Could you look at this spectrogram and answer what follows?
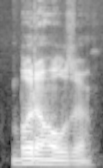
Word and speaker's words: Budenholzer: Budenholzer.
